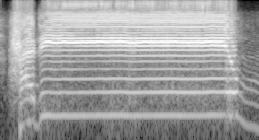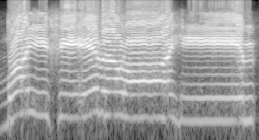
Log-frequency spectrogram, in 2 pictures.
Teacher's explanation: إدغام ثاء من لفظ حديث فالضاد من لفظ ضيف، يقرأ هكذا حديث ضيف إبراهيم، أدغم الثاء في الضاد.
